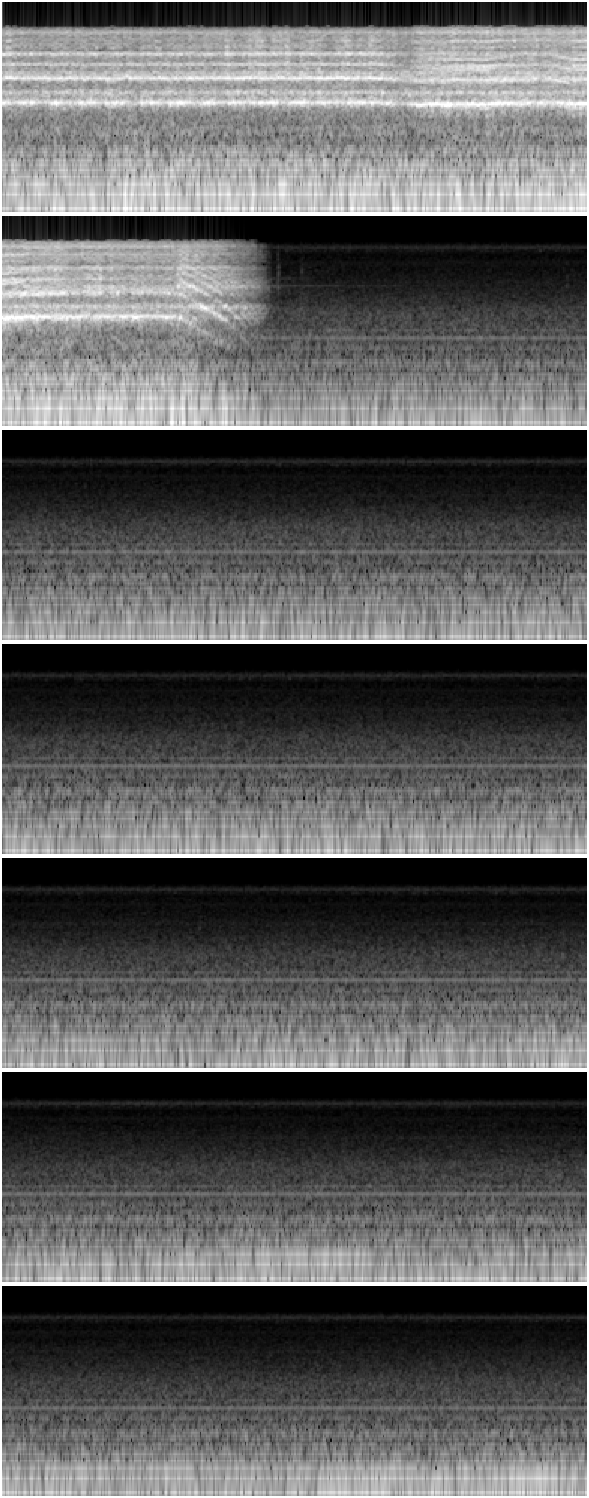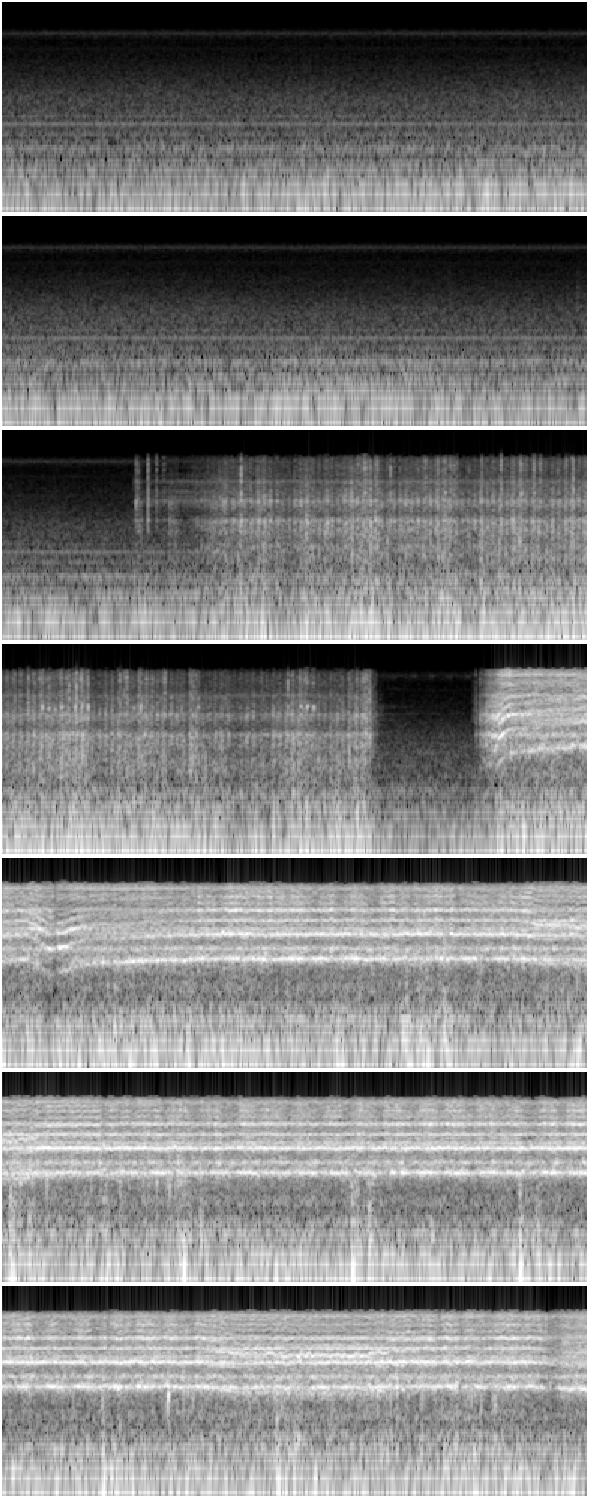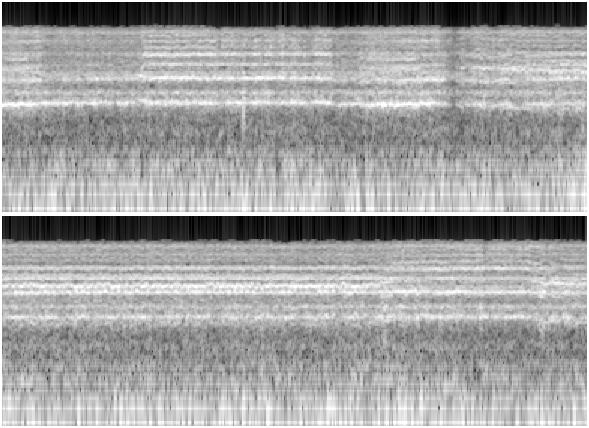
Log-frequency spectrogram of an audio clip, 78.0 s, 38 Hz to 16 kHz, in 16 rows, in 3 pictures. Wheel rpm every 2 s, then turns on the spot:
230, 230, 220, 50, 0, 0, 0, 0, 0, 0, 0, 0, 0, 0, 0, 0, 0, 0, 0, 0, 0, 0, 0, 20, 20, 20, 100, 220, 230, 230, 230, 230, 230, 220, 230, 230, 210, 210, 220.
46-52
